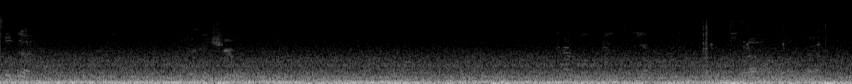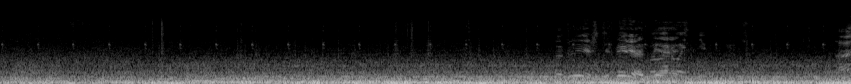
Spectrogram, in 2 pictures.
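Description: Road and tyre noise drones inside a car driving on an asphalt highway at speed.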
